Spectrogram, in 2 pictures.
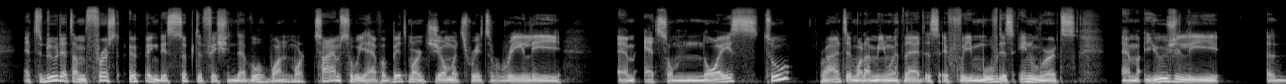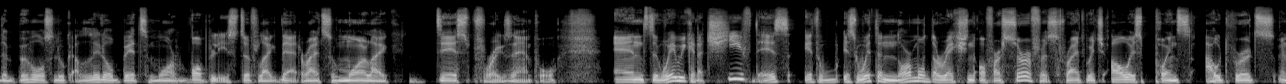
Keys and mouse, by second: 1.9 click, 8.6 shift+middle click, 9.1 shift+middle drag, 9.5 middle click, 10.2 shift+middle click, 15.8-17.8 d, 16.0 click, 23.5-25.7 d, 24.3 click.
